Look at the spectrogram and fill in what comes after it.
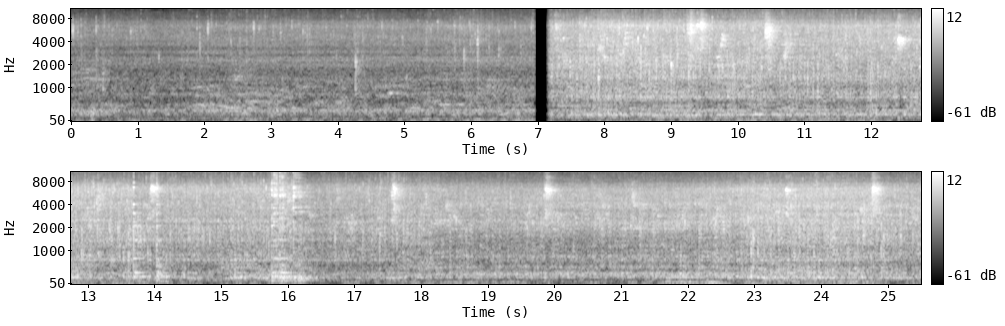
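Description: Floured and egg-coated chicken strips deep-frying in hot oil: quieter at first, then after a short break about seven seconds in, a loud steady sizzle with sharp pops and crackles every second or two.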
